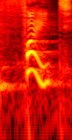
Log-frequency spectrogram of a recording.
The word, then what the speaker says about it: fight: الاش تاعي ما يتقراش، وعندي fight يحارب عندي جي اتش هذا ما يتقراش.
